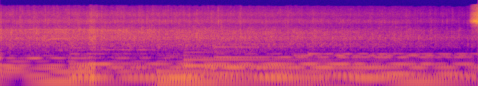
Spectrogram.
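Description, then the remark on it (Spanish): A large crowd claps loudly and continuously for several seconds, a dense wash of applause layered over steady sustained keyboard tones in the background. “A lo fuerte aplauso.”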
